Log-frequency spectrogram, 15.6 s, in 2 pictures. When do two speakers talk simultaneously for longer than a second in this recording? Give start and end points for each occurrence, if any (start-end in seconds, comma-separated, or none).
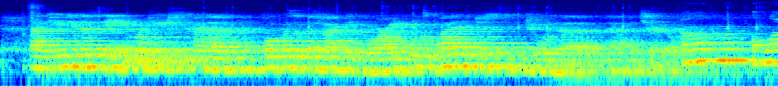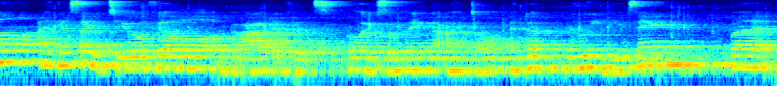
none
